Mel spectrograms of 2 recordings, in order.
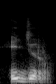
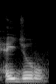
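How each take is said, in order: First: The final r sounds thin and light. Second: The final r sounds thick and heavy. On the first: The speaker calls it right. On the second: The speaker calls it wrong. "Bukan hijr"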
